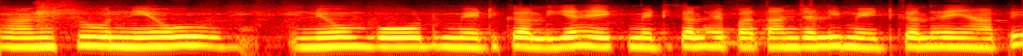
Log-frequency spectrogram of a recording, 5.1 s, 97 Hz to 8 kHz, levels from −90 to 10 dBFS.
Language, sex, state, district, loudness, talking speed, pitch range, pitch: Hindi, female, Bihar, Patna, -13 LUFS, 150 wpm, 205-215 Hz, 210 Hz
